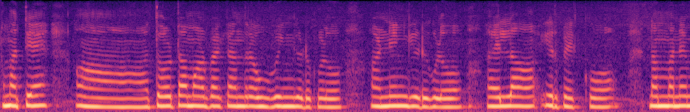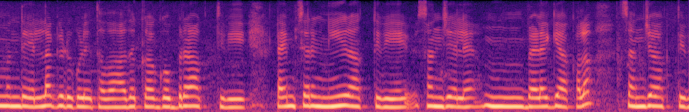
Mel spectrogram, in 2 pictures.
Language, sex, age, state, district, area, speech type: Kannada, female, 30-45, Karnataka, Vijayanagara, rural, spontaneous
